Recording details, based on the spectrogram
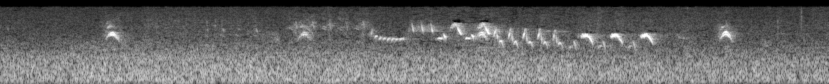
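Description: A Yellow-rumped Warbler gives a brief, high, loose twittering warble lasting about a second, framed by a few thin, sharp chips over soft background hiss.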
